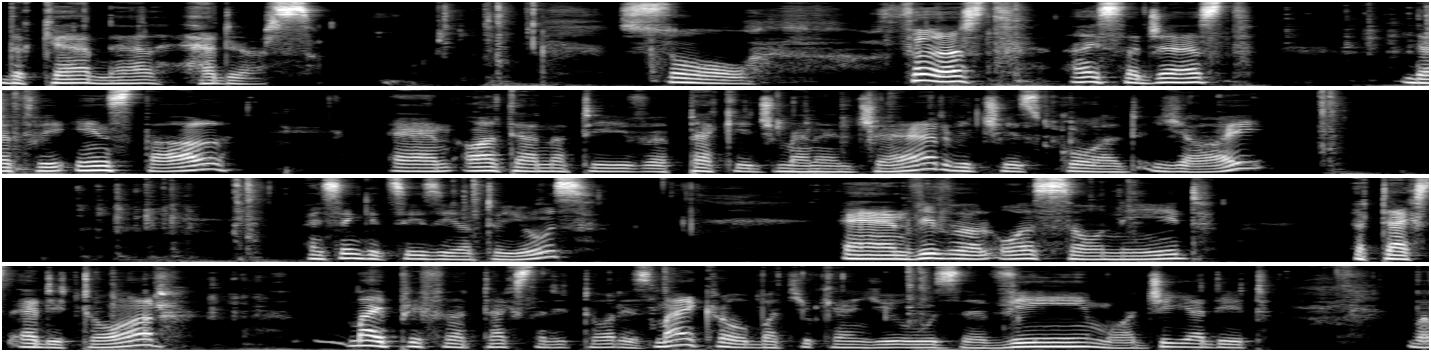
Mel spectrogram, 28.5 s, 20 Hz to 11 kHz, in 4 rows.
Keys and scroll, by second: 1.9-2.7 typing, 4.1-7.8 typing, 11.0-12.9 typing, 13.7 Return, 14.4-15.5 typing, 16.5 Return, 18.7 Up, 19.4-20.3 typing, 21.5-23.0 typing, 24.6 Return, 25.9 Return.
